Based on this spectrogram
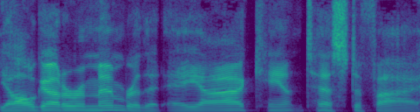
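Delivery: put-on Southern US accent. Quoting a colleague's favorite phrase: imitating a colleague's southern accent. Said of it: "in her nice Southern accent is she'll say".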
